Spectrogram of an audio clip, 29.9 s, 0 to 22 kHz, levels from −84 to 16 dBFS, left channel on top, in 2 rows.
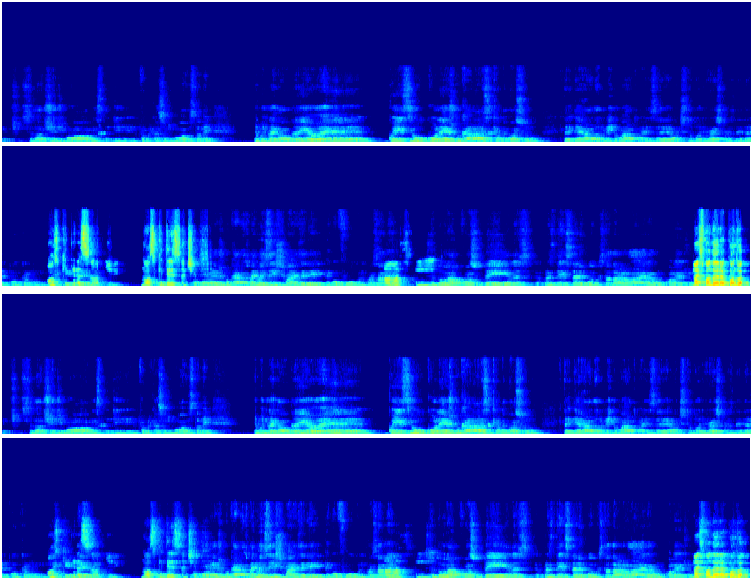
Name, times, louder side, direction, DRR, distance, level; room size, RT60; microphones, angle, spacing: voice 1, 0.0-4.5 5.0-7.4 7.7-10.7 11.2-17.3 18.1-18.3 18.7-22.9 23.5-29.0, right 1 dB, 40° right, 4.8 m, -40 dB
voice 2, 15.9-16.9 17.8-18.8 22.6-23.0 23.3-23.7 28.8-29.8, left 5 dB, 80° left, 0.9 m, -25 dB
16.0 x 9.0 x 5.7 m
head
